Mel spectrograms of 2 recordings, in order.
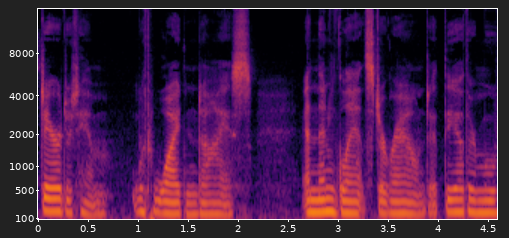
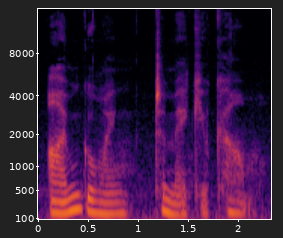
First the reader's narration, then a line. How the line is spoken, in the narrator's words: He whispered in my ear softly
